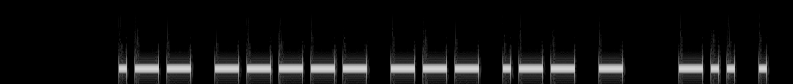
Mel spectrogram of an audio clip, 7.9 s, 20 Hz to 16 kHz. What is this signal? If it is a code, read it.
Morse code, heard as a keyed tone, about 15 wpm, 700 Hz. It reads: W0OWT DE
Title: USA Callsign DE Callsign 15wpm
